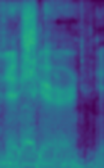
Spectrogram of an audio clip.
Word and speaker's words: Inisherin: number four is Banshees of, you pronounced the last one. Inisherin. – Yep. There you go.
